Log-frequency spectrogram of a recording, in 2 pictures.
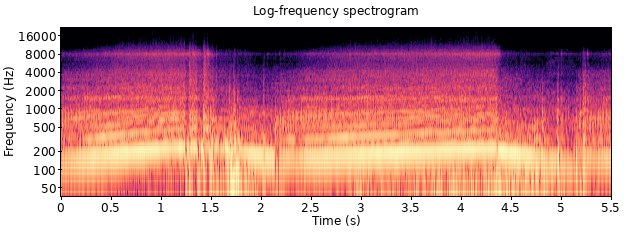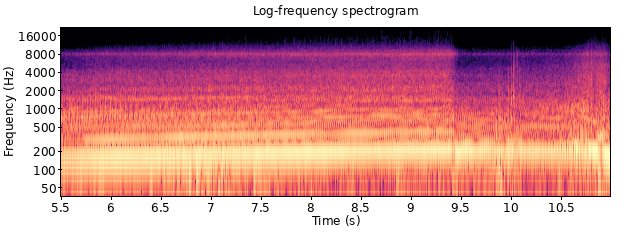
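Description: A Lotus Esprit V8 engine revving hard, loud, climbing in pitch through repeated gear shifts with brief drops between, close and continuous.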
